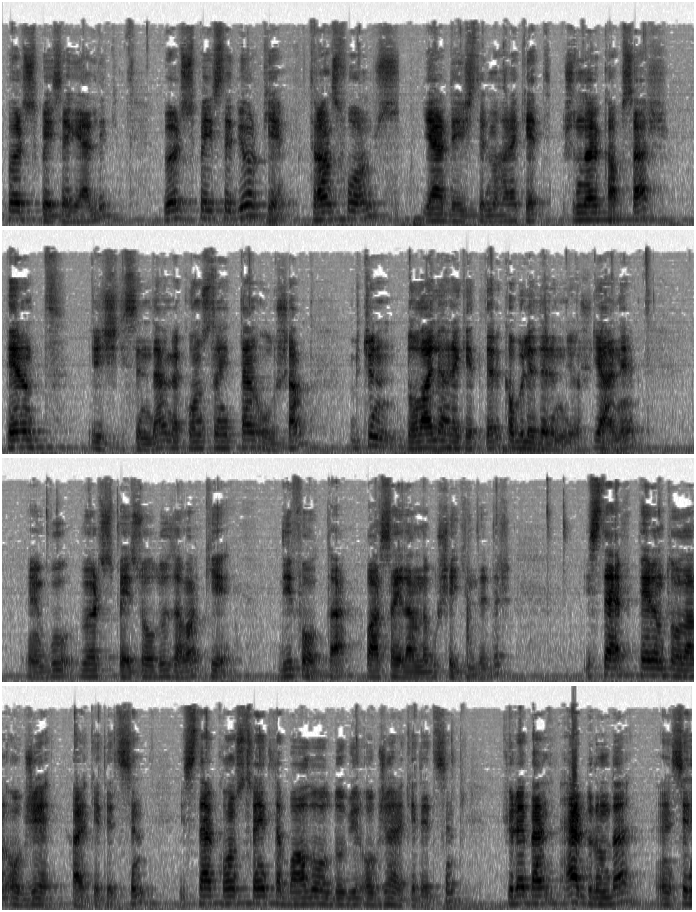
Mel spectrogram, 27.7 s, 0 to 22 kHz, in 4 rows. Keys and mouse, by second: 14.4-19.4 drag, 19.4-21.8 right drag, 20.5-22.4 drag, 23.3-25.1 right drag, 24.3-27.2 drag, 26.0-27.6 right drag.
